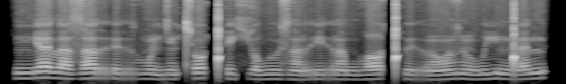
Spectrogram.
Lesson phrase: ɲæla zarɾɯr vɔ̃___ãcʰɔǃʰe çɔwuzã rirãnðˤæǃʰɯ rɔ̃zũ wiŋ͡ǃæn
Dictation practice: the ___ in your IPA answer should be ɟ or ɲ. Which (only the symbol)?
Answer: ɟ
